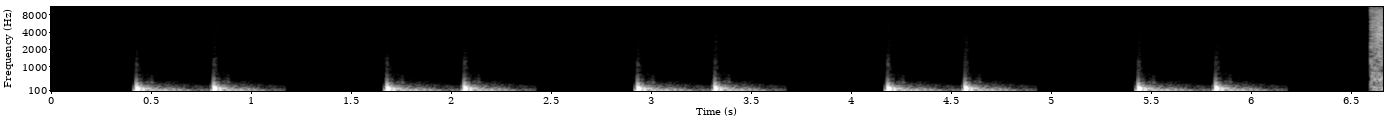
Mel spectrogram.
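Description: Heartbeat sound effect: five slow lub-dub double thumps, a pair about every second and a quarter, with silence between them.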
